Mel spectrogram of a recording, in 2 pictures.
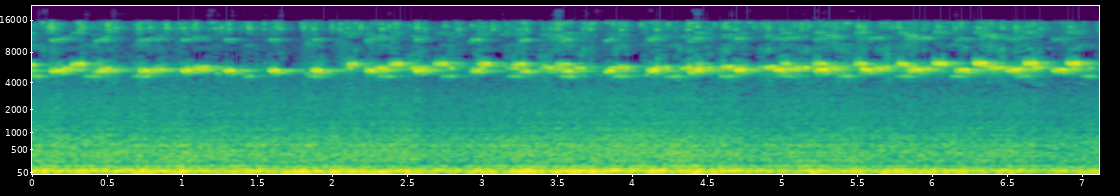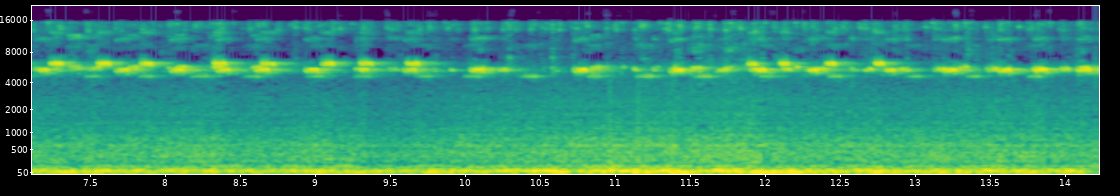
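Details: Crickets trill on and on in a soothing bedtime nature recording, rapid high-pitched pulses forming a steady band with short gaps, accompanied by a low droning hum.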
